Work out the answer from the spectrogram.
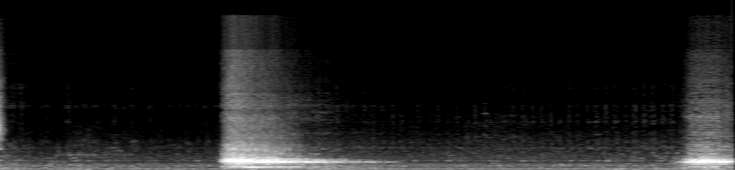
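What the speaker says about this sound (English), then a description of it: "Couple breaths." Deep breaths during a hot yoga class, two long, loud, breathy exhales spaced several seconds apart, close to the microphone, with quiet room tone between them.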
